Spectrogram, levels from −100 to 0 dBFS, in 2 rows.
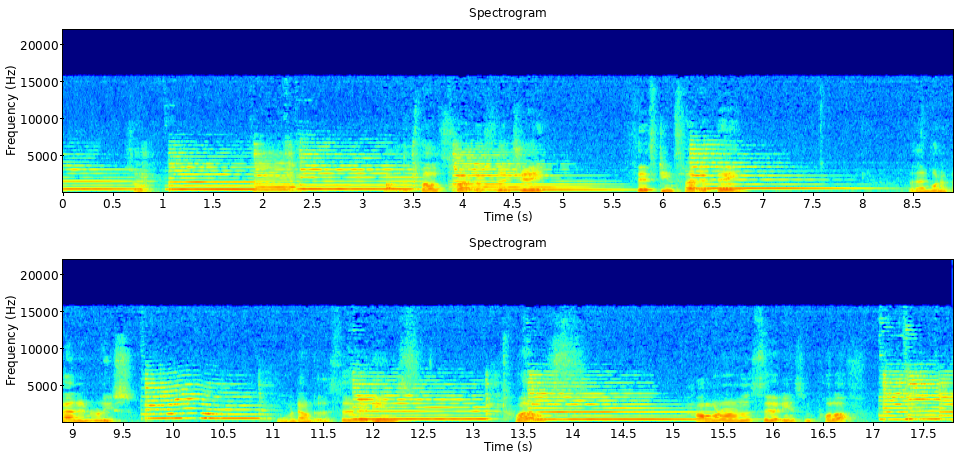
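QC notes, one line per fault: No faults heard anywhere in this clip.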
